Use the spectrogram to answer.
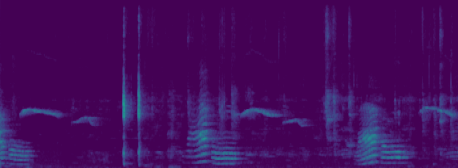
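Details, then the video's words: An Indian ringneck parakeet, a talking parrot, alternates thin high whistles with mimicked speech-like phrases, two sharp clicks and rising, harmonic syllables across several seconds. "Ringneck Talking Parrot Natural Sounds"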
